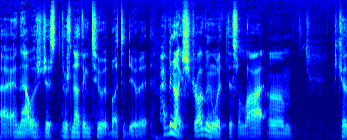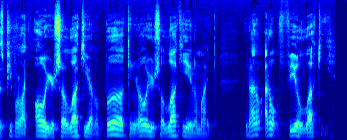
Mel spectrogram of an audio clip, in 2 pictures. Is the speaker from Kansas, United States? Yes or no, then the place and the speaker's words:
yes; Newton, Kansas, United States; moved away as an adult; now in Wichita, United States; I was born and raised in Newton, Kansas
